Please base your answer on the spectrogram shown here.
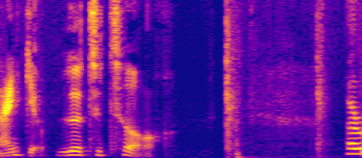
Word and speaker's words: Le Tuteur: I minored in French, so I'm trying to get that R in there. Great pronunciation. Thank you. Le Tuteur.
